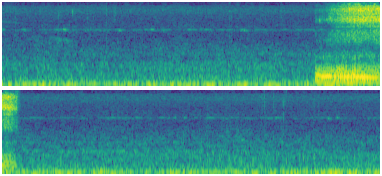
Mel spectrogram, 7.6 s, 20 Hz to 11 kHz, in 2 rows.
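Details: Miniature Schnauzer puppy Tamago, born 9 October 2021 in Nago, Okinawa and living in Osaka, asleep on a lap; one harsh, breathy snore with layered tones lasting under a second breaks a quiet low background rumble.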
